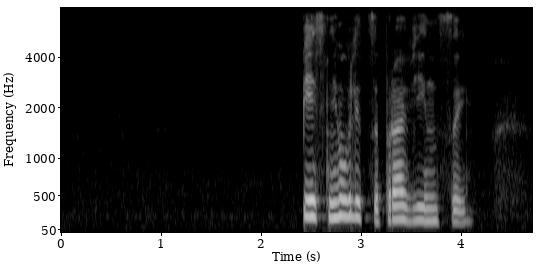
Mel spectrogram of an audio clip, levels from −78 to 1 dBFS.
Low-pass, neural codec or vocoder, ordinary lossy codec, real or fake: 7.2 kHz; none; Opus, 32 kbps; real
